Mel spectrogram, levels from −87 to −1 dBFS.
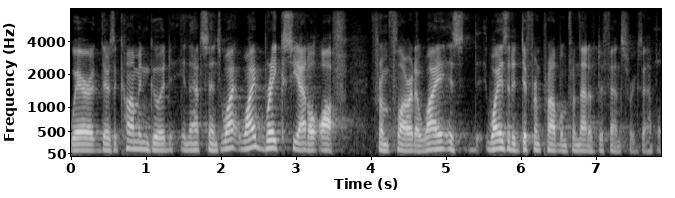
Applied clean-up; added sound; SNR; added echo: none; none; none; none.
